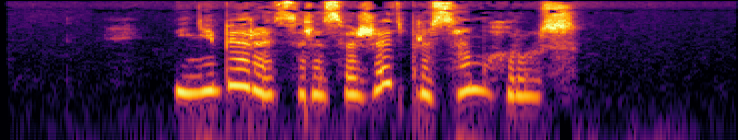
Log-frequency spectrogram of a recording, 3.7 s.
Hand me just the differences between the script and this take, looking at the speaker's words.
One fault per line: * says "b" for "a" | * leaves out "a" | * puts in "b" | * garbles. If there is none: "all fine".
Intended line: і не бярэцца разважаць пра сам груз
all fine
